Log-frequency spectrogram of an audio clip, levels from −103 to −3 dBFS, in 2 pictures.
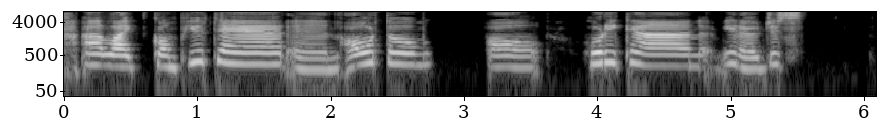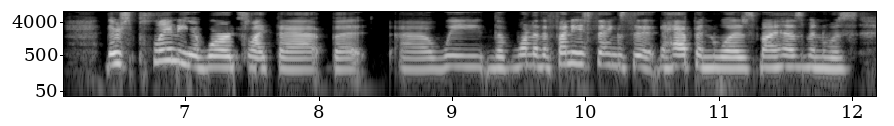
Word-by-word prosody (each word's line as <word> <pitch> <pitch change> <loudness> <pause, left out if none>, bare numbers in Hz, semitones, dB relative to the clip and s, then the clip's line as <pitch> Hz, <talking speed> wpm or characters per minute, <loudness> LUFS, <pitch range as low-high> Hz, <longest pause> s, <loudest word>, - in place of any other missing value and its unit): Uh, 270 0 +5
like,, 245 -2 +6
"computer" 315 +8 -2 0.5
and 200 -1 -8
"auto," 280 +1 -1 0.4
all 240 -1 -5 0.3
"hurricane," 260 -5 +4 0.2
you 295 +1 -5
know, 210 -1 -3
just 280 +6 0 0.8
There's 285 +1 +3
plenty 345 -5 0
of 230 - -3
words 230 0 +2
like 215 0 +1
that, 205 -1 -1
but, 205 -1 -6 0.2
uh, 205 0 -7
we 235 +1 -7
the 220 0 -5
One 255 +4 -5
of 255 - -1
the 245 - -5
funniest 285 +2 +1
things 270 -3 -2
that 235 -2 -4
happened 250 -1 0
was 220 0 +3
my 230 0 +2
husband 235 -2 -2
was 210 +1 -5
240 Hz, 155 wpm, -28 LUFS, 220-275 Hz, 0.8 s, like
